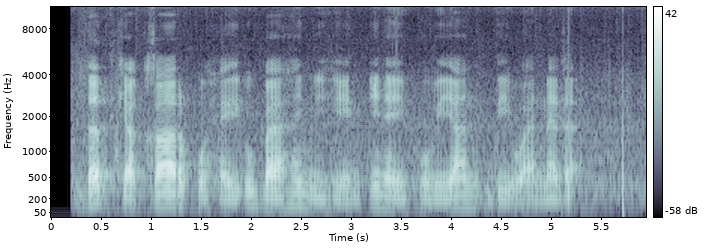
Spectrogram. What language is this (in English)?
Somali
